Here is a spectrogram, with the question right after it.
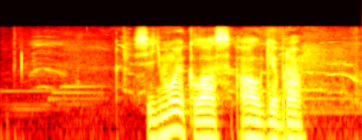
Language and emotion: Russian, neutral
